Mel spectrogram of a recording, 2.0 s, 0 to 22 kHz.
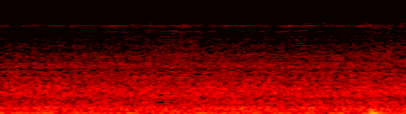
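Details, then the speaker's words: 2019 Goodman GSZ14 heat pump at 31°F with its fan not running: a deep, strained compressor hum with one dull thump as it labors and struggles to start; owner suspects a bad capacitor. "Man, it's trying to start right now. It's not working. It has probably has a bad capacitor something."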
